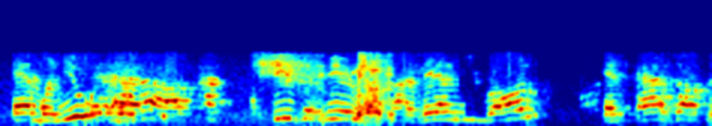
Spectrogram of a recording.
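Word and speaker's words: Chazer Niron (קיסר נרון): If you want to say his name in Hebrew, Phil, it would be Chazer Niron.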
